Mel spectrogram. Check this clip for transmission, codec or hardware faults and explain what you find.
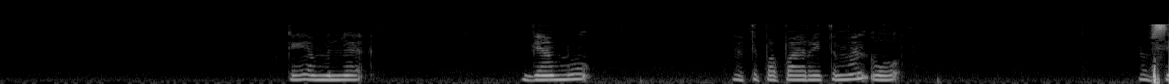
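One fault runs through the whole recording: heavy Vorbis compression, likely at a very low bitrate of around 16 kbps. Squeezed that hard, the encoder discards everything above 6.5 kHz and quantises the remaining treble so coarsely that fine detail is replaced by similar-energy noise. The speech therefore sounds dull yet hissy and grainy, with roughened tones and smeared consonant attacks.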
